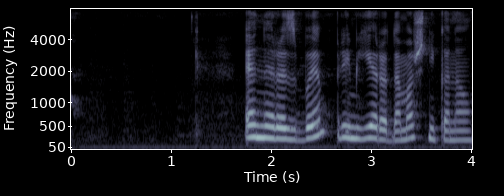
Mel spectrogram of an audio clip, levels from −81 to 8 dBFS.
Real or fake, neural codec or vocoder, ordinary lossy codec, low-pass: real; none; none; none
